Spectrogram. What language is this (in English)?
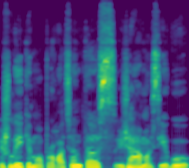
Lithuanian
